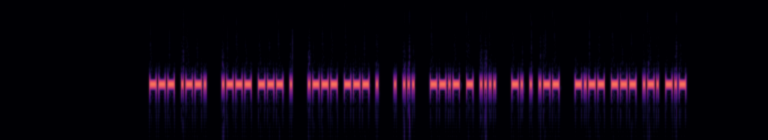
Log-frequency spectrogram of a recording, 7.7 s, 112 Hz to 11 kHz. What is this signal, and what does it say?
Morse code, heard as a keyed tone, about 53 wpm, 700 Hz. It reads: OP JOE JOE ES QTH NEW YORK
